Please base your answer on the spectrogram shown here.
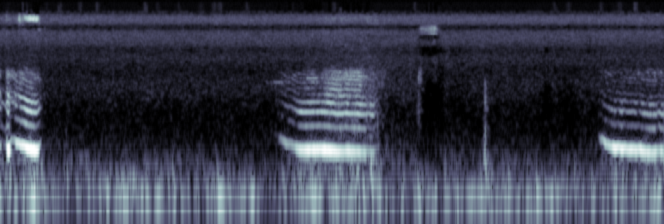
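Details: Snoring of Tora, an overweight cat, in a small quiet room, linked to possible sleep apnea syndrome. Loud, tonal, downward-sliding groans with stacked harmonics come about every three seconds, with soft breathing noise between them.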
